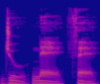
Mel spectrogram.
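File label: "junethe", concatenated syllables; Affixing experiment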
